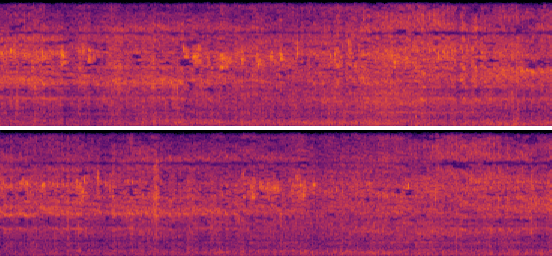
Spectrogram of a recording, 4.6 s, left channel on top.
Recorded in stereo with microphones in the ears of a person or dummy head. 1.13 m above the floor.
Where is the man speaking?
No man speaking in this recording.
